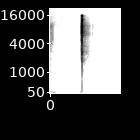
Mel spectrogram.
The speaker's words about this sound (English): Okay, so the first one that sounds like this is the shoulder slap.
